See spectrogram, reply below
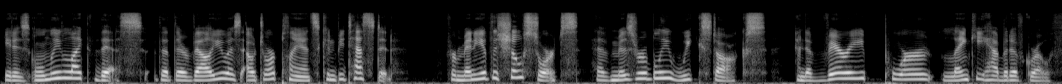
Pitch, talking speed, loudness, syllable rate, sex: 220 Hz, 180 wpm, -17 LUFS, 4.5 syllables/s, female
